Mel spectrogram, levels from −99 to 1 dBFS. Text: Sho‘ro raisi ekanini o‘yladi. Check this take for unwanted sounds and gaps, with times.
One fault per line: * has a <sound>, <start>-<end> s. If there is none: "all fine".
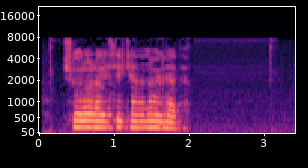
all fine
